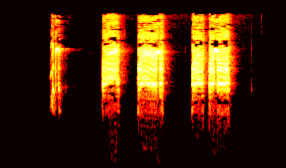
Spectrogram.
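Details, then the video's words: Male black francolin: a brief opening note, then loud rasping, scratchy bursts with the final pair joined, delivered cleanly with no background sound. "Kala Teetar Ki Awaz"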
